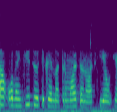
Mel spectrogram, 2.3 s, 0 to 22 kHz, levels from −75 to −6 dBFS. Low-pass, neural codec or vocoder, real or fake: 10.8 kHz; none; real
